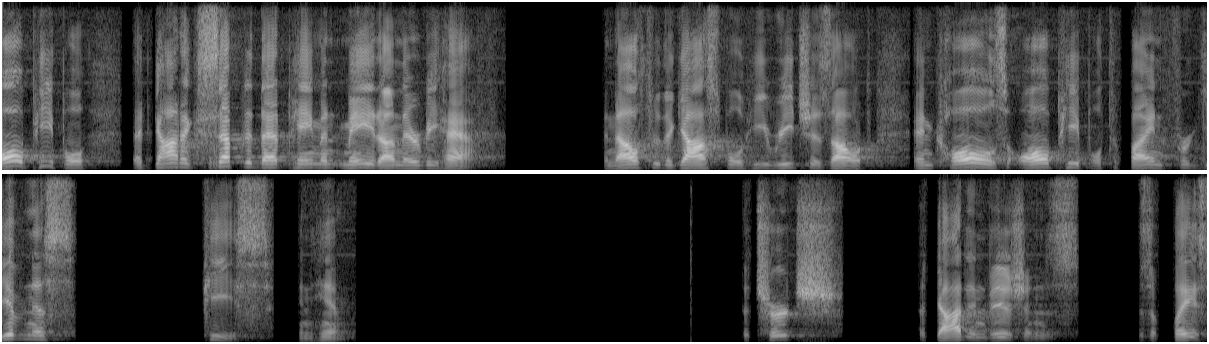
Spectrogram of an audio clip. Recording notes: preached this sermon at Bethany's Sunday worship on September 10, 2023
